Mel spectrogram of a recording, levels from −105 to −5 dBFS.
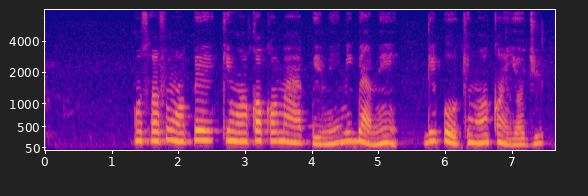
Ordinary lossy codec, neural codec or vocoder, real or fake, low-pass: none; none; real; none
